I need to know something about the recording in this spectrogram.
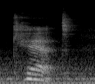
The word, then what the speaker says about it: can't: pronounced can or can can't is usually pronounced with the same vowel as ant can't and native speakers usually drop the the T can't you you can barely hear it using can with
